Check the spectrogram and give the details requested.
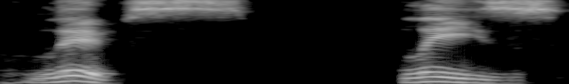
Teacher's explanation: o som ele é mais voltado para o Z do que para o S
